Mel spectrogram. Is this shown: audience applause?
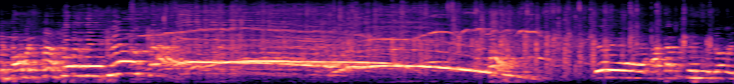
yes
